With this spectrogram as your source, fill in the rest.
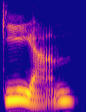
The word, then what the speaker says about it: Guillaume: Lizzie B says you can pronounce the Grand Duke's names as Guillaume.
